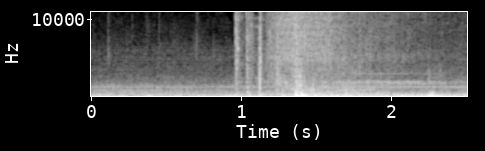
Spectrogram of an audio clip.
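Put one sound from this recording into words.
A sharp magical whoosh rushes past.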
